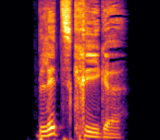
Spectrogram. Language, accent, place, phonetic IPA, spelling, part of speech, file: German, Germany, Berlin, [ˈblɪt͡sˌkʁiːɡə], Blitzkriege, noun, De-Blitzkriege.ogg
- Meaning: nominative/accusative/genitive plural of Blitzkrieg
